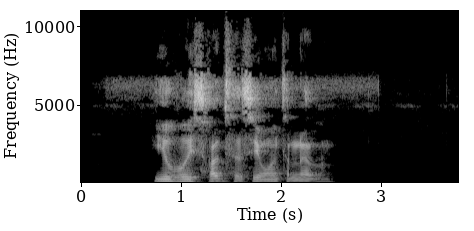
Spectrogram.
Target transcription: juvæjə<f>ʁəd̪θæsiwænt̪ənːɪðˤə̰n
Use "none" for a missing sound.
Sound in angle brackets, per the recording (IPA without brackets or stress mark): s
